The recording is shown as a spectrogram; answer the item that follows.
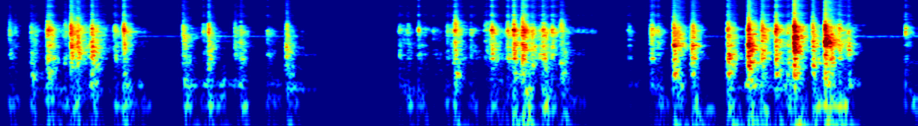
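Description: Typing on a computer keyboard in four quick runs of keystrokes with short pauses between them.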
